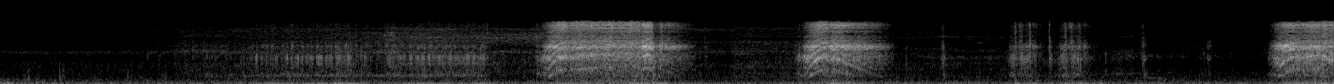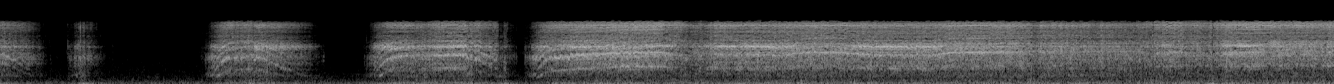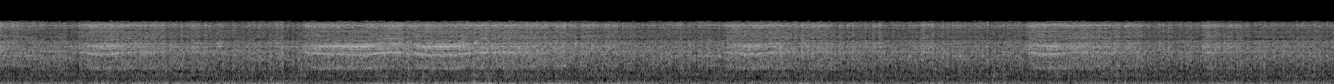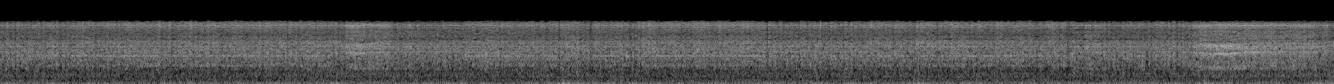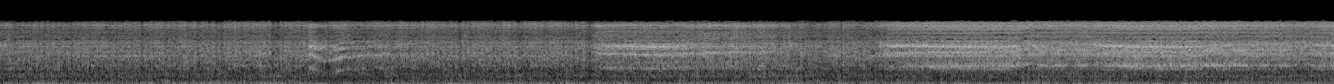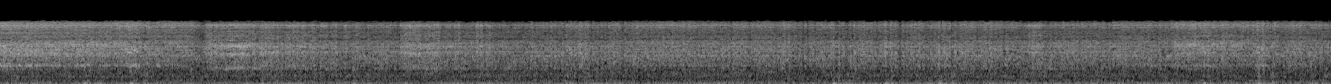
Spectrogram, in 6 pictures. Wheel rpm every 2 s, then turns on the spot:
0, 10, 40, 80, 20, 10, 50, 30, 80, 130, 210, 220, 230, 230, 230, 220, 230, 230, 230, 230, 230, 230, 230, 240, 230, 230, 230, 230, 220, 230, 230, 220, 220, 230, 230, 230, 230, 230, 230, 230.
2-4 6-8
